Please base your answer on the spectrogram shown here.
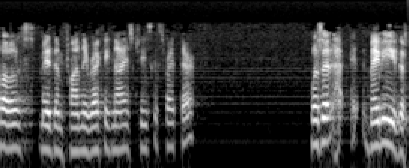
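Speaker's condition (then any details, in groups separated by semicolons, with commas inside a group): No condition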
